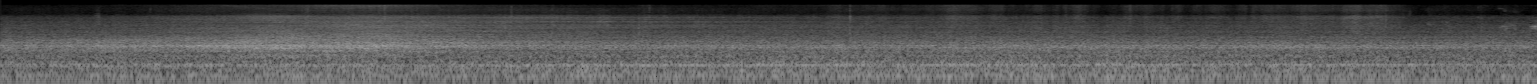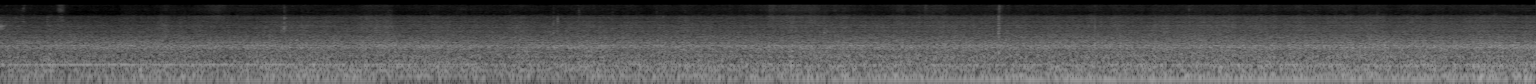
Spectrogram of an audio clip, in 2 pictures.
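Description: Steady road and engine noise of a car driving at speed, heard from inside its cabin, with a low hum that grows a little louder in the last third.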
